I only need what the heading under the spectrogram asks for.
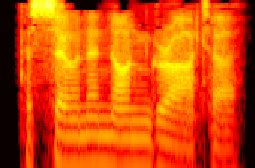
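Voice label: "persona non grata", English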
